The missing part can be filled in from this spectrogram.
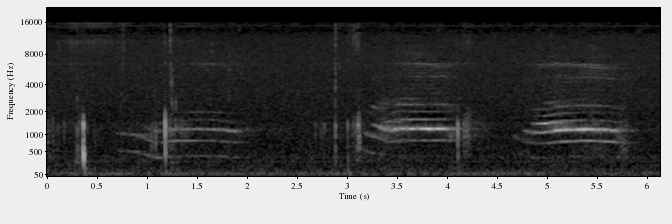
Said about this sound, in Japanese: すんごい黒が鳴いてますねこれが猫の夜泣きです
